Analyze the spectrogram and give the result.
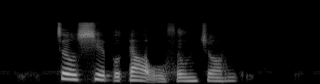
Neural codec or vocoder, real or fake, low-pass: codec, 16 kHz, 0.5 kbps, FreqCodec, larger model; fake; 7.2 kHz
